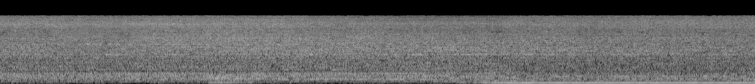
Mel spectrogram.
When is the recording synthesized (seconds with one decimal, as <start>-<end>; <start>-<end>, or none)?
0.7-1.5

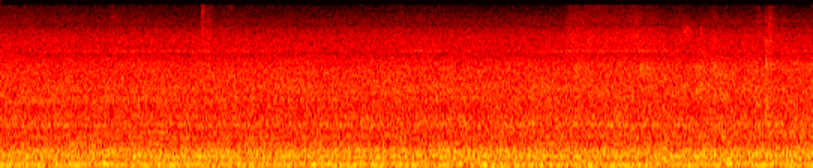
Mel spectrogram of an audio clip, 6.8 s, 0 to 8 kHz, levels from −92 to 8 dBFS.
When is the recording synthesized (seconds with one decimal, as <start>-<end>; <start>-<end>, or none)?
3.7-5.0

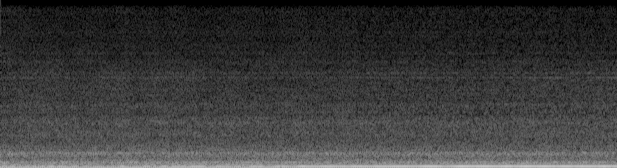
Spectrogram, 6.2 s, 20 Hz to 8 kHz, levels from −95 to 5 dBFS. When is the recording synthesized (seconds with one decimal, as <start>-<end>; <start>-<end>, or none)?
0.0-3.6

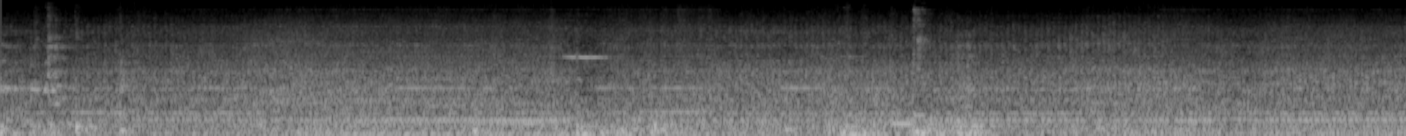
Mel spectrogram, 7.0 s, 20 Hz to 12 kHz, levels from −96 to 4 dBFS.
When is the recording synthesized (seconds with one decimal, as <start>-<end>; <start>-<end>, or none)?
0.9-3.6; 5.8-7.0

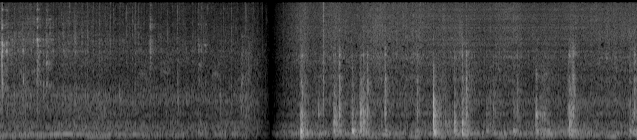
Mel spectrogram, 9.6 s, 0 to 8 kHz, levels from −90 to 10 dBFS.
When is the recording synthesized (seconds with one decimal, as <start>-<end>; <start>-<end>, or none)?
6.4-9.0

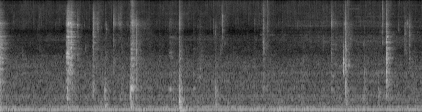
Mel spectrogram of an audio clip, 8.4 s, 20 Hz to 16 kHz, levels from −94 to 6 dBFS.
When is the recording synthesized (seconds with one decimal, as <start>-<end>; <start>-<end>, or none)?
none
